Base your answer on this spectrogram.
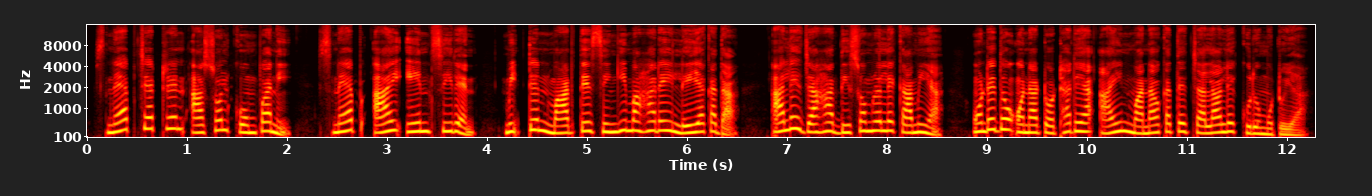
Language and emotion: Santali, neutral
